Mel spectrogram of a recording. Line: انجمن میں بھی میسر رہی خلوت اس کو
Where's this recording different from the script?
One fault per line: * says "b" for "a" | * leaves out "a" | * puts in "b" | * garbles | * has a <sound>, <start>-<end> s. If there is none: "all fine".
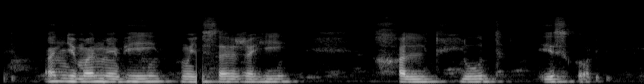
* has a dropout, 2.0-2.0 s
